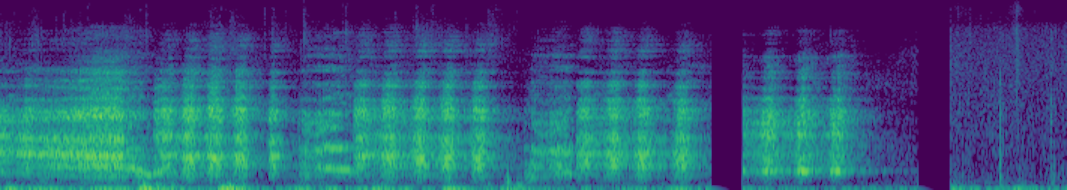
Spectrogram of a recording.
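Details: Monkeys around visitors at the Maya site of Tikal, Petén, Guatemala, give low, gravelly, throbbing roars pulsing several times a second, swelling and fading in long bouts like a purring jaguar, with brief pauses.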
